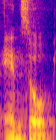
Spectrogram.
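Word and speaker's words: Ezo: Sin embargo, haciendo un paréntesis aquí en contorno a los Emishi, que también se puede pronunciar Enzo, y eso ha llevado a la confusión o a la creencia de, de trazarlos en similitud con los Ainu, pero son personas distintas.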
